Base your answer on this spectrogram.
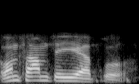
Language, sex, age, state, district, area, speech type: Hindi, male, 30-45, Bihar, Samastipur, urban, conversation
